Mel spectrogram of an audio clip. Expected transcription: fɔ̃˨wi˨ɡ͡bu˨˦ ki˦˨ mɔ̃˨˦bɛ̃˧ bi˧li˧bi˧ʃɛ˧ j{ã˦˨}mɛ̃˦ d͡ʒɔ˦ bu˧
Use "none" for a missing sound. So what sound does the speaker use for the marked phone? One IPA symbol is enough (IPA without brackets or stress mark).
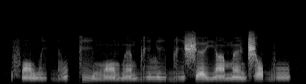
ã˧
